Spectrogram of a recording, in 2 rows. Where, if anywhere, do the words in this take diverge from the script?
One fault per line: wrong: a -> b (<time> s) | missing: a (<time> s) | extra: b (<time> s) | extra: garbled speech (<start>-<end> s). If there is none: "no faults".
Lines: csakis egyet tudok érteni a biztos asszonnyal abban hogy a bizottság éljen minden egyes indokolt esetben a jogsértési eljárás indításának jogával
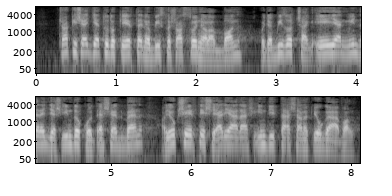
no faults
